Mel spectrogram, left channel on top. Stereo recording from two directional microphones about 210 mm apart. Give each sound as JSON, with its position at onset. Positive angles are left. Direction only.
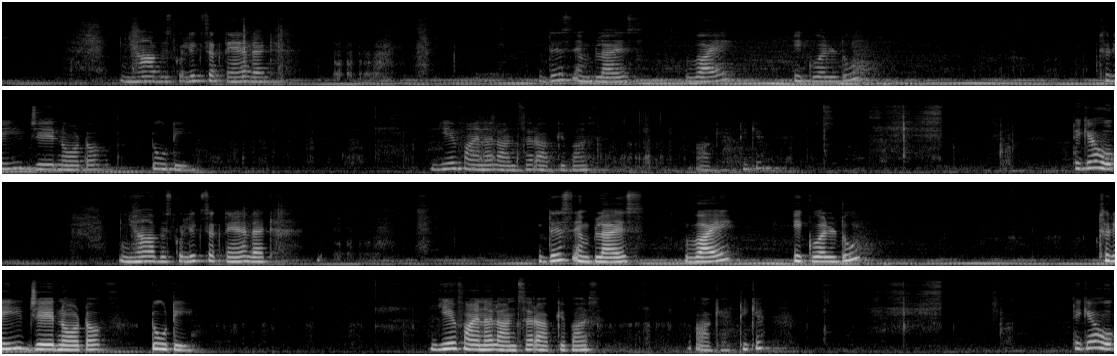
{"t": 1.1, "sound": "speech", "side_deg": -30}
{"t": 5.5, "sound": "a woman's voice", "side_deg": -50}
{"t": 10.9, "sound": "a woman's voice", "side_deg": -50}
{"t": 15.5, "sound": "a woman's voice", "side_deg": -50}
{"t": 21.8, "sound": "a woman's voice", "side_deg": -15}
